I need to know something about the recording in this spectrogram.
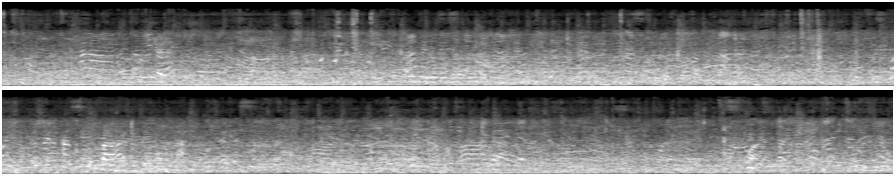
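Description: A busy crowd murmurs and chatters outdoors.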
